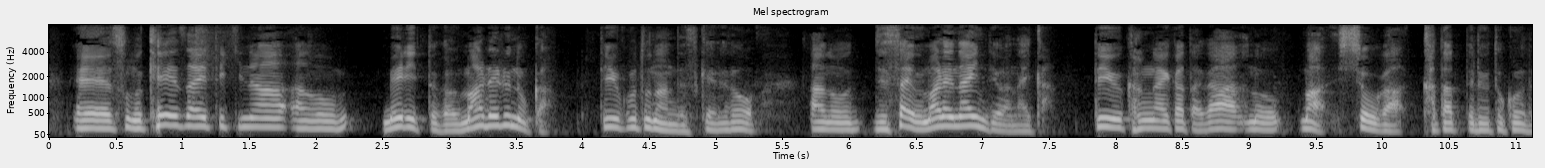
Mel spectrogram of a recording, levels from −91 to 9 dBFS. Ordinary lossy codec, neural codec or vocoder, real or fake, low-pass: none; none; real; none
